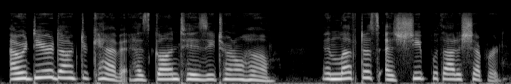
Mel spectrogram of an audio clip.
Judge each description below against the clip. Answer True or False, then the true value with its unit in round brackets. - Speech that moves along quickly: True (210 wpm)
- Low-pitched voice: False (240 Hz)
